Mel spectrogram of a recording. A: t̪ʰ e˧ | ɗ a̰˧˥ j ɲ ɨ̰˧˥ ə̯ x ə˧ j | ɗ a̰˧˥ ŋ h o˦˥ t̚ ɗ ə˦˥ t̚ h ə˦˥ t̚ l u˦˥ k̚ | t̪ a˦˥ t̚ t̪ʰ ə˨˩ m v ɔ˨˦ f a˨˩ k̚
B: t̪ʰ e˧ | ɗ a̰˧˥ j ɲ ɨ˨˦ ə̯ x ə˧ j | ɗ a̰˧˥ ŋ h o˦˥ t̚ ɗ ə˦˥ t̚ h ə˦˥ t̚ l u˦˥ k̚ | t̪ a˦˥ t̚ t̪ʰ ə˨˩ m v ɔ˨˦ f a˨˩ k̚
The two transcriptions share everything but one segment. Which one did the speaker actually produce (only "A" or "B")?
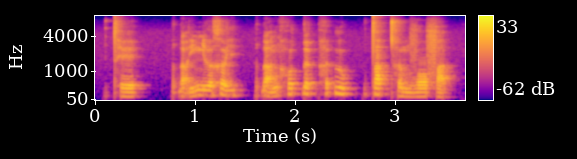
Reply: B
